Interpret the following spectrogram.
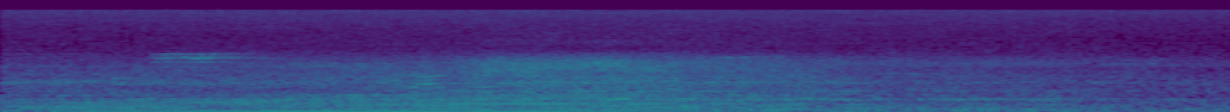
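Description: Low rumble that swells over the first few seconds and then eases off.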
